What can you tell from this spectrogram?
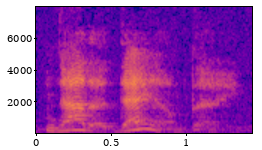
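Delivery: low, quiet deadpan; straight-faced. Retold or imitated. Boyfriend answering how much thought he gave, straight-faced. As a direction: drop it low and soft, no feeling. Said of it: "With a straight face".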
